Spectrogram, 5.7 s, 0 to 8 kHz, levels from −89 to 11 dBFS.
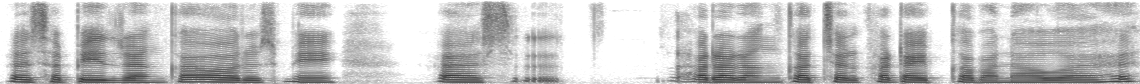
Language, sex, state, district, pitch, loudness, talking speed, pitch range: Hindi, female, Bihar, West Champaran, 200 Hz, -17 LUFS, 160 wpm, 195-210 Hz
